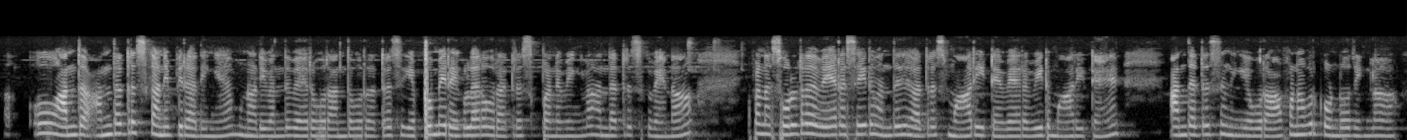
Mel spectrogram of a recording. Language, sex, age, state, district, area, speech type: Tamil, female, 18-30, Tamil Nadu, Namakkal, urban, spontaneous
